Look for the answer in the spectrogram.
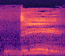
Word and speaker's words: Digne: I assume Digne was an African man. I think it's pronounced Dean is how they were pronouncing it watching that game.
